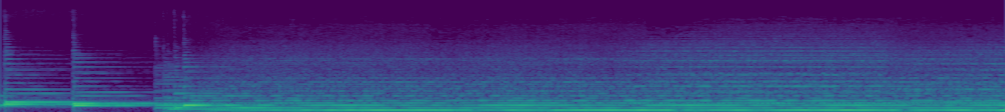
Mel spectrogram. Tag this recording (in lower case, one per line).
music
